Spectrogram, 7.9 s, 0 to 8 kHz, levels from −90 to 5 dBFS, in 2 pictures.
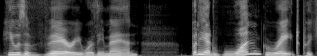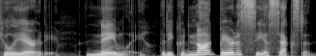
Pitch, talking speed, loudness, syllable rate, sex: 215 Hz, 160 wpm, -19 LUFS, 4.8 syllables/s, female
